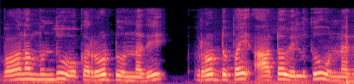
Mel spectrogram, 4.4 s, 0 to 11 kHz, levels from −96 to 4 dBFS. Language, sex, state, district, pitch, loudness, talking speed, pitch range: Telugu, male, Andhra Pradesh, Sri Satya Sai, 190 Hz, -14 LUFS, 135 wpm, 170-210 Hz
